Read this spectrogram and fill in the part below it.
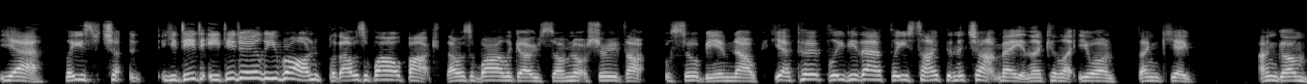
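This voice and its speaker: A woman speaks with an English accent at a medium pitch and a moderate pace. Her intonation is lively and her loudness very even. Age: 30s. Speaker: live streamer. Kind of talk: casual chat. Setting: live stream with panel.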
